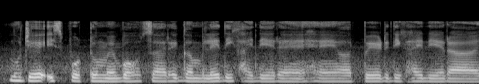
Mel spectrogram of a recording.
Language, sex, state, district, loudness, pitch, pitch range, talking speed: Hindi, male, Himachal Pradesh, Shimla, -17 LUFS, 145 Hz, 140-150 Hz, 210 wpm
